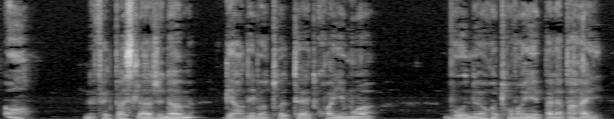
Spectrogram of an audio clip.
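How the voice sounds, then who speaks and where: Guy doing a sly teasing man in a storybook, fake-polite and ironic, mellow husky voice. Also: on the low side, steady tone, measured pace. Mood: mocking. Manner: ironic, mock-grand politeness. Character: mocking, teasing middle-aged man at the lodge.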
